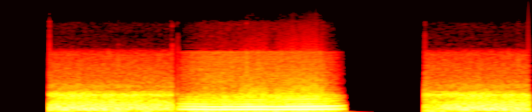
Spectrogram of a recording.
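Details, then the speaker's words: Lung auscultation training exercise: low-pitched, rumbling, snore-like continuous sounds through the breath cycle. These are rhonchi, pointing to secretions in the larger airways. "Resposta: Roncos."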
